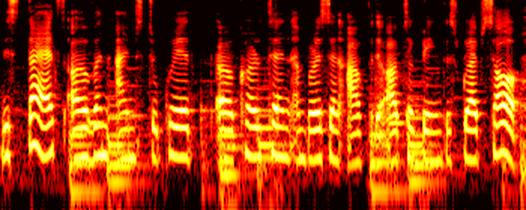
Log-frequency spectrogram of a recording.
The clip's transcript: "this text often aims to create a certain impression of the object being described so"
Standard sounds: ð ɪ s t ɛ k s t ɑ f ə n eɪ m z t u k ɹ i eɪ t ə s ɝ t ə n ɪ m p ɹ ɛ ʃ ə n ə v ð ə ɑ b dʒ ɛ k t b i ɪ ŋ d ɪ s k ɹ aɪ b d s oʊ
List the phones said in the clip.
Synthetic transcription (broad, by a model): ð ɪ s t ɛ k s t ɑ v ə n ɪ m s t u k ɹ i eɪ t ə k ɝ t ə n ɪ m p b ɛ s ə n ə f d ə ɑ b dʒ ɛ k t b i ɪ ŋ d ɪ s k ɹ aɪ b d s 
